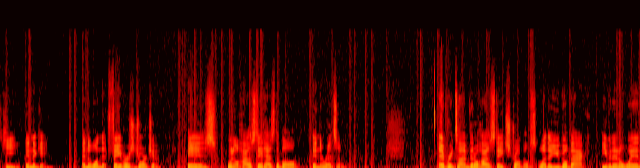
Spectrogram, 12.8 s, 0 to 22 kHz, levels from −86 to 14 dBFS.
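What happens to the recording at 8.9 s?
Overdone noise removal is at work at 8.9 s, as it is across the whole recording. A noise reduction process set far too aggressively pulls individual frequency bands down or mutes them outright whenever they sit close to its noise estimate, and the softer components of the speech get swept away along with the noise. Around this moment the background drops and breaks up into twinkling, chirpy specks.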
